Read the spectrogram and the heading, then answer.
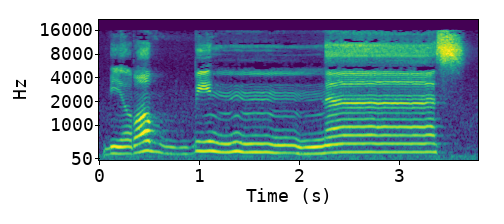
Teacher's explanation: Qul a'udhu bi rabbin Okay, di sini ada nun yang bersabdu Nun yang bersabdu Kalau dalam hukum tajwid Disebut wajibul gunnah Maksudnya wajib dengung hmm. Dengung di sini Dia ibarat macam empat harkat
